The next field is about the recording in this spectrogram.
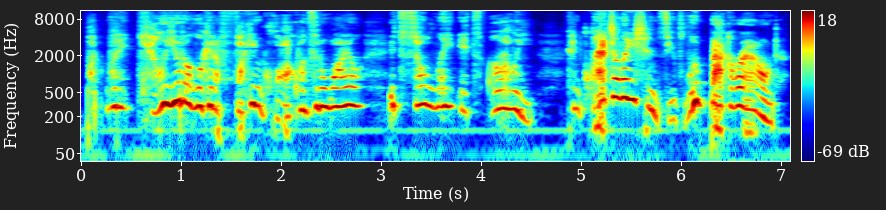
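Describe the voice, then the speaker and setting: An exasperated young man voiced by a woman in an audio story, scolding in a hushed but forceful way. He is sweary and irritable, with obvious care underneath. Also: high voice, expressive, normal speed, pitched above the performer's own voice.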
